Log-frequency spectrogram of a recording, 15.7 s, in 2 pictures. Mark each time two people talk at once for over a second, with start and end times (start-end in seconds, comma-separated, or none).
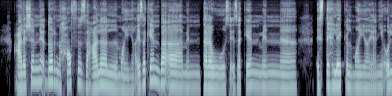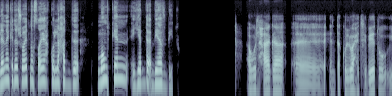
none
